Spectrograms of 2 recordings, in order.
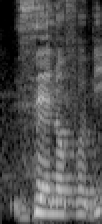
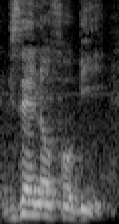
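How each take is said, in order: First: The word begins without a g-like sound. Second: The word begins with a g-like sound. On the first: The speaker calls it wrong. "it's not xenophobia" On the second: The speaker calls it right. "it's g, xe, xe, xenophobia"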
